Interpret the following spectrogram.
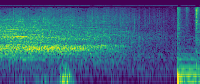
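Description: Studio audience cheering and applauding, swelling and then fading away. About three and a half seconds in, a guitar-led backing track cuts in suddenly.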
